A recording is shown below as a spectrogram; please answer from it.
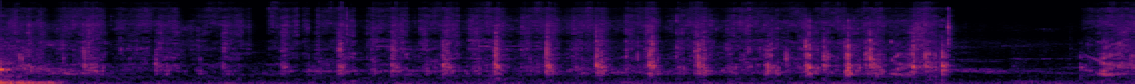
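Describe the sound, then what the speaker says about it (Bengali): Saffron food colouring is stirred into bundiya batter in a bowl, a rhythmic wet scraping and slapping of steady strokes, close and moderately loud, stopping abruptly near the end. "এবারে কেশরের কালারটা দিয়ে মিশিয়ে নেব"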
